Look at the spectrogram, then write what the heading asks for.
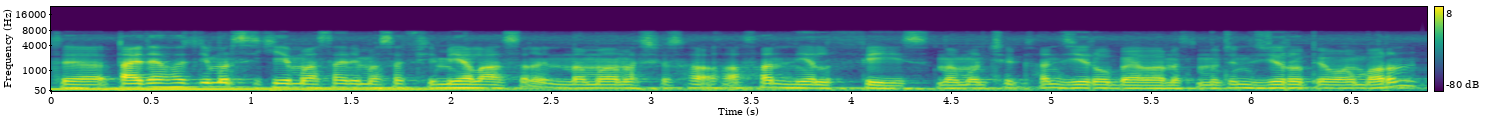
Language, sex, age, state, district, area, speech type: Kashmiri, male, 30-45, Jammu and Kashmir, Pulwama, rural, spontaneous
